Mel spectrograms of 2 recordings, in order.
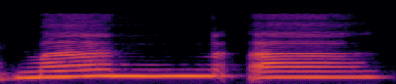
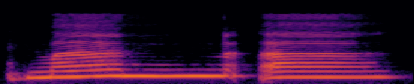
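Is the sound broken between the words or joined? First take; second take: joined; joined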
